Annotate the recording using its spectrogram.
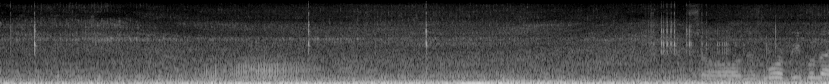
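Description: Steady low rumble of a car, with a few faint clicks and distant voices over it.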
